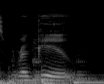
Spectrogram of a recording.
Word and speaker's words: ragout: And a ragu, it's actually like spelt out R-A-G-O-U-T, so it's ragout. But I feel like it's ragu, you know? Because sometimes the T is silent, you know, and you, yeah.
